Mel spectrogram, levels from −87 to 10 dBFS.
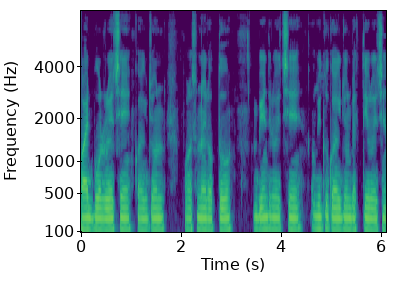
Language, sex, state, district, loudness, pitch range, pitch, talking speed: Bengali, male, Odisha, Khordha, -17 LUFS, 110-115 Hz, 110 Hz, 120 wpm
